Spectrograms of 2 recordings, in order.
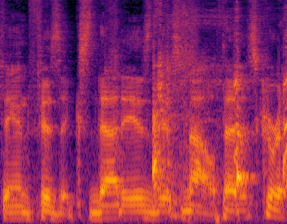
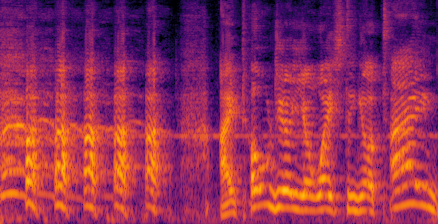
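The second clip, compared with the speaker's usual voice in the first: very high, very slow, drawn out, laughing through it. Voicing laughter heard behind a sealed door: laughing voice behind the door. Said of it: "and then you hear laughter".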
